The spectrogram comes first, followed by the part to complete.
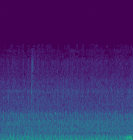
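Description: Small motorbike engine running steadily at low speed, with an even, fast low pulsing.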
